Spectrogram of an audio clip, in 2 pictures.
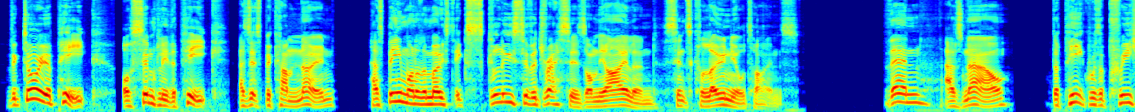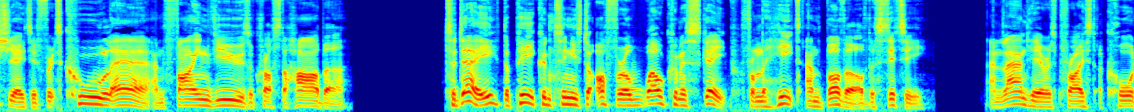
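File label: British English male corporate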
